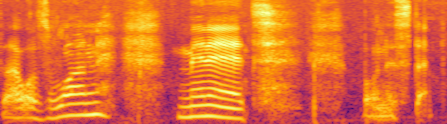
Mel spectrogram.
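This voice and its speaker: A woman with a Swedish accent, a native Swedish speaker, leading a workout while exercising. She is chatty and out of breath, and pauses to search for words. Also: mid-range voice, fairly even intonation, gravelly, dark tone. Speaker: fitness instructor. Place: outdoors.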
